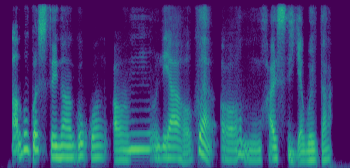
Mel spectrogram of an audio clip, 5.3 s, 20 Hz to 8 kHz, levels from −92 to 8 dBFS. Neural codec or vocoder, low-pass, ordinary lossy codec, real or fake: codec, 16 kHz in and 24 kHz out, 0.4 kbps, LongCat-Audio-Codec, four codebook decoder; 7.2 kHz; none; fake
